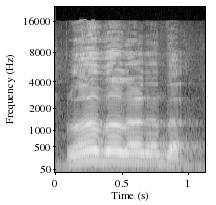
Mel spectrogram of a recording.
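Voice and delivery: slurred, run-together nonsense syllables; drunken babbling. Acted. Isaiah mocking the drunken leaders, babbling. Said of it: "are just drunken babblers".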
